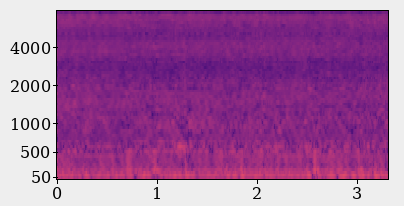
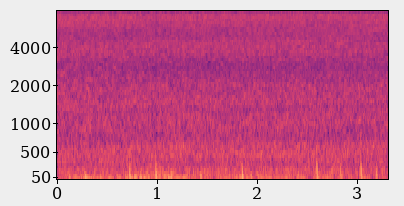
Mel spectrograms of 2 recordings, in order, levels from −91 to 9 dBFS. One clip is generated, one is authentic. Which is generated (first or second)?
first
